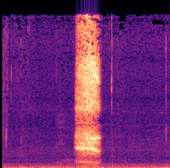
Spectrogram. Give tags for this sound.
air gasp shock

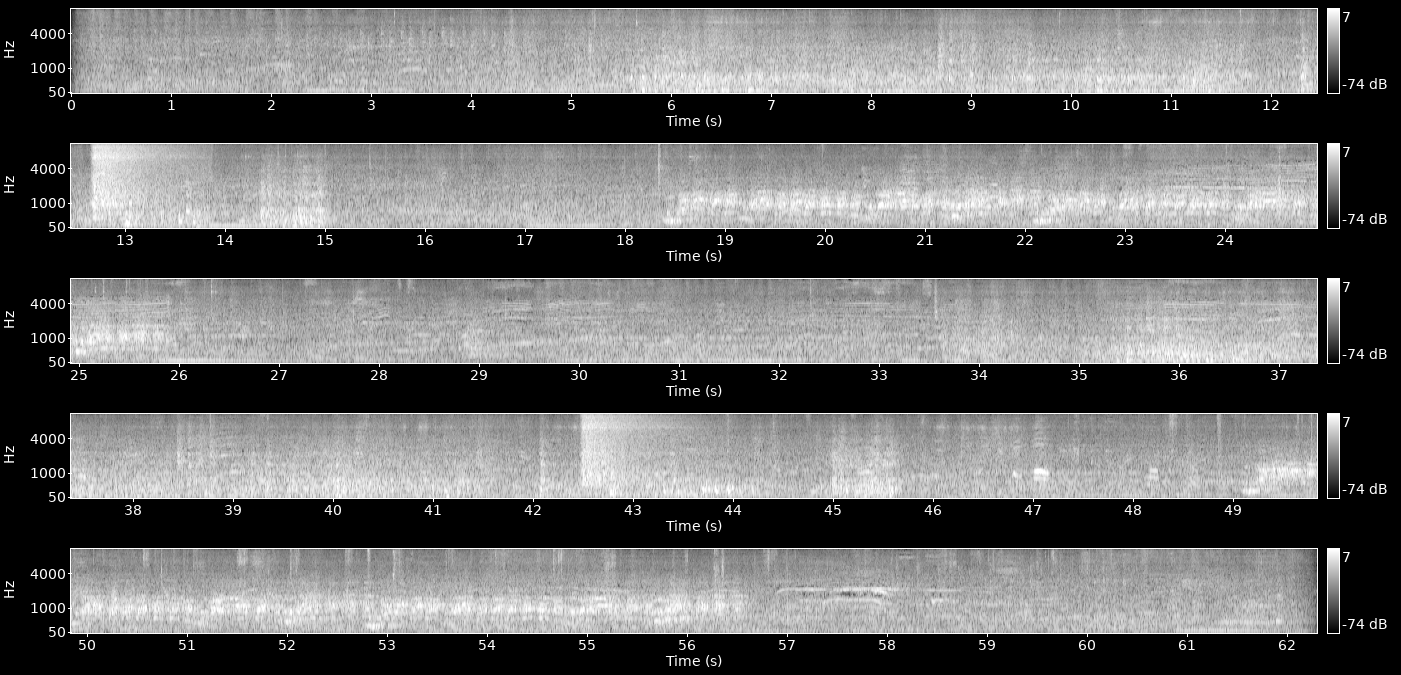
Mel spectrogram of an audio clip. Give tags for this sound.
field-recording Moscow ambience

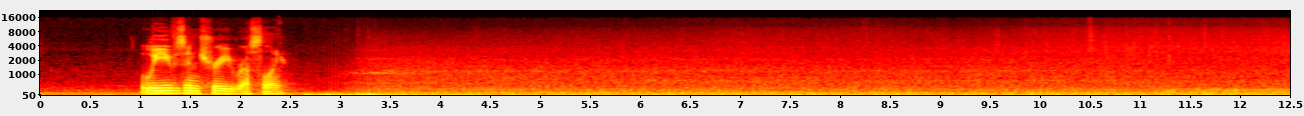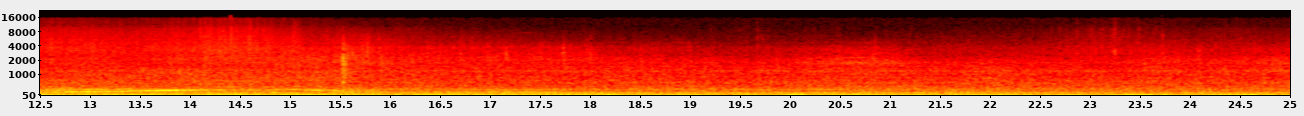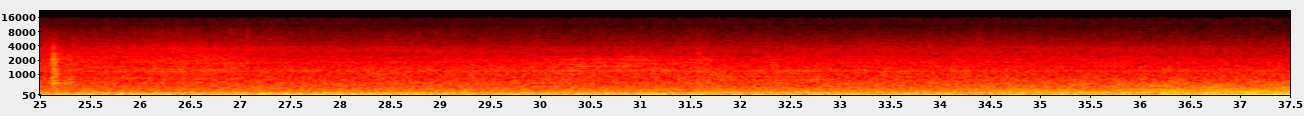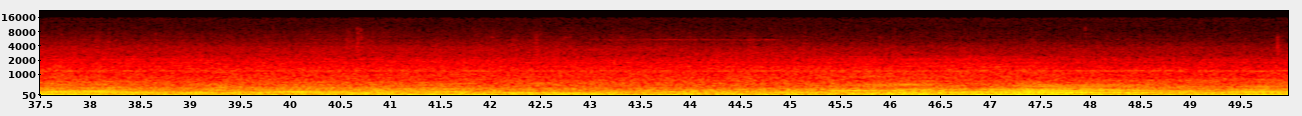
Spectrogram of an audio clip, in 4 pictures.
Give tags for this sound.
mono ambient

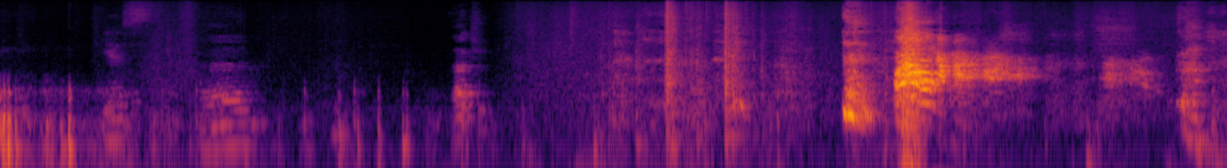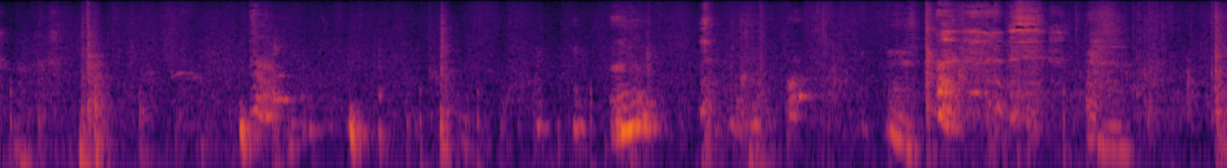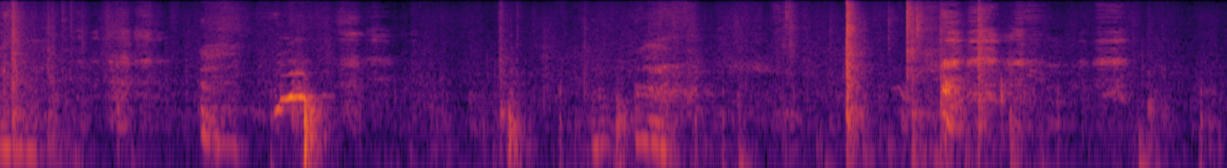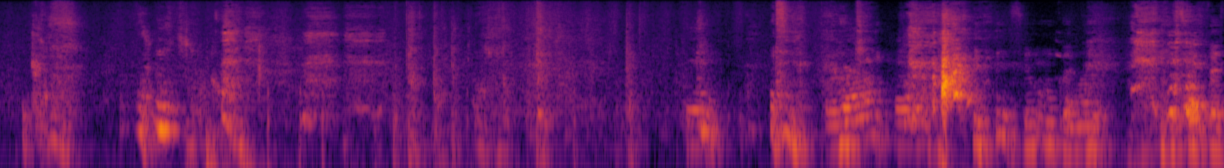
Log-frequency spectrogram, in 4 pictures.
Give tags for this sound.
fight Film Movie screams

